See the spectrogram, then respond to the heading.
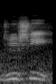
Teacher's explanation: ऋषि का उच्चारण किससे होता है? मूर्धा से होता है।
